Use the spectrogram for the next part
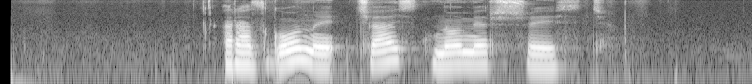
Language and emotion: Russian, neutral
